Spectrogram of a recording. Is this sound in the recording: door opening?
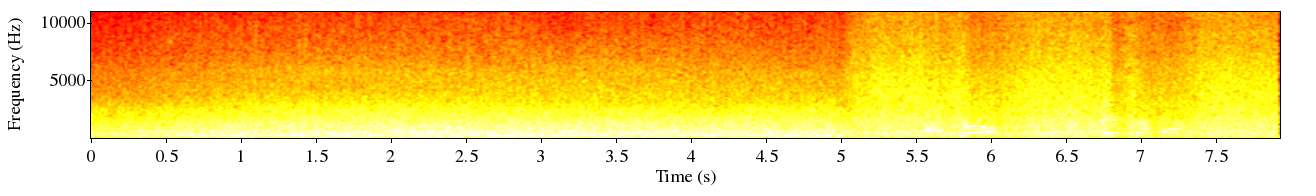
no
